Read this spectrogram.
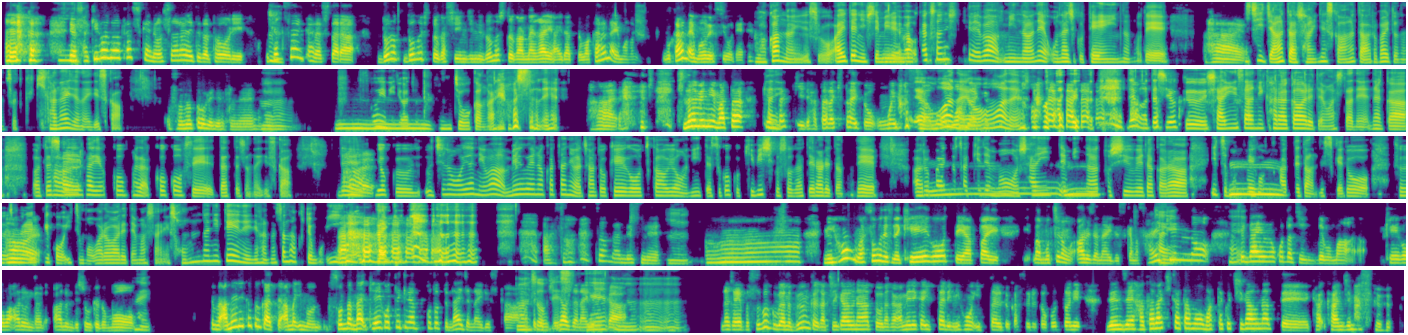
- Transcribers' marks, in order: laugh; tapping; other background noise; laughing while speaking: "ありましたね"; chuckle; laughing while speaking: "思いますか？もう思わないですか？"; laughing while speaking: "思わないよ 思わないよ、思わないです"; laugh; chuckle; laugh; laughing while speaking: "か 感じます"
- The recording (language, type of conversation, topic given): Japanese, unstructured, 初めて働いたときの思い出は何ですか？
